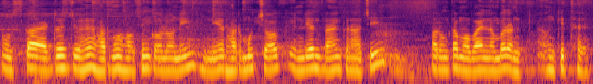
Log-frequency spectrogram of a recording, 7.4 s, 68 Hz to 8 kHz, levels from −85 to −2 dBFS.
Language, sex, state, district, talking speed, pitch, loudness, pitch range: Hindi, male, Jharkhand, Ranchi, 155 wpm, 160 Hz, -16 LUFS, 150-165 Hz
